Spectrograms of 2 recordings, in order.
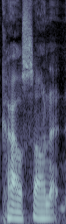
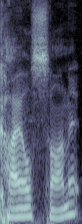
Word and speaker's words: Chael Sonnen: And I interviewed a former MMA fighter named Chael Sonnen, and he spoke about this really eloquently. He said, Kyle Sonnet?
